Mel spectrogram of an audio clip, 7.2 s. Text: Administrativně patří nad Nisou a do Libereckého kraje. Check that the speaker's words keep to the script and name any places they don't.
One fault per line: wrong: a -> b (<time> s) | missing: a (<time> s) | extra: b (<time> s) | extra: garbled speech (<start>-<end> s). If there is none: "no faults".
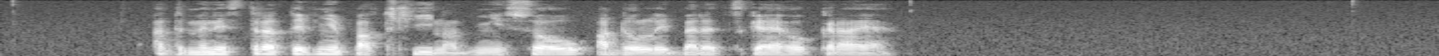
no faults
